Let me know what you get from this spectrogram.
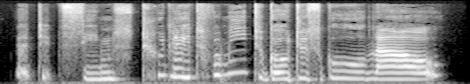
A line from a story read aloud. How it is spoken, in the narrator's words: whined the marionette in a whisper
